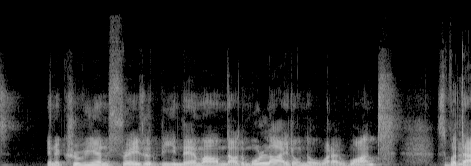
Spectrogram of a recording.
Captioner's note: speaking korean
